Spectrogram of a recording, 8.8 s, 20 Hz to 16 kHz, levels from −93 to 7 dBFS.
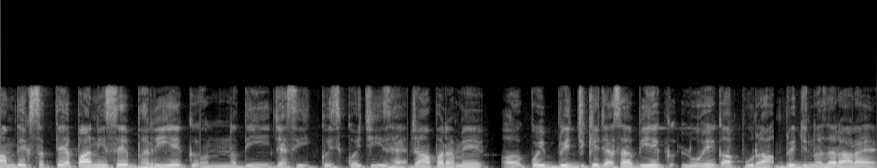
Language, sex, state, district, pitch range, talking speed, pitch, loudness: Hindi, male, Bihar, Darbhanga, 150-170 Hz, 210 wpm, 165 Hz, -18 LUFS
